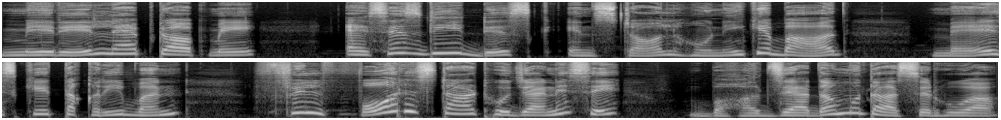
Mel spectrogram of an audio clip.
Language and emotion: Urdu, surprised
